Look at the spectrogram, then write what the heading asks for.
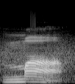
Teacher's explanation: और उसके बाद में म, तो म में क्या होता है, जब हम म साउंड को प्रोड्यूस करते हैं, हिंदी का जो म साउंड है, तो म उसमें दोनों लिप्स आपस में खुलते हैं और एयर को नोज से, नेजल कैविटी से बाहर निकलने में मदद करता है। म इन प्रकार के जो वावल साउंड है, तो वावल साउंड को भी प्रोड्यूस करने में लिप मदद करता है।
